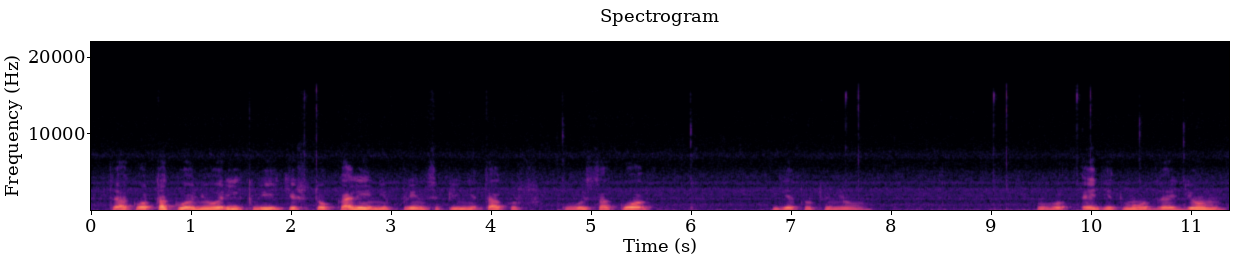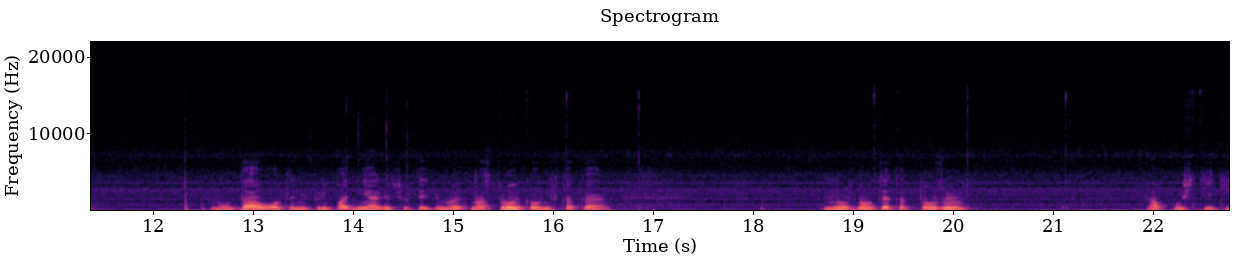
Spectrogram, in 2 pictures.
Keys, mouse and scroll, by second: 2.2 click, 4.7-6.1 middle drag, 7.7 drag, 9.1-10.2 drag, 10.6 middle click, 12.2 KP_3, 14.1 shift+middle click, 16.2 click, 19.3-20.3 drag, 21.3-22.7 drag.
